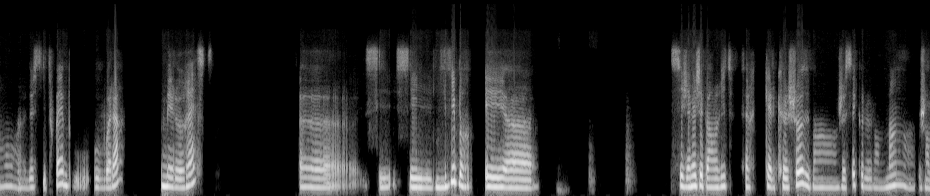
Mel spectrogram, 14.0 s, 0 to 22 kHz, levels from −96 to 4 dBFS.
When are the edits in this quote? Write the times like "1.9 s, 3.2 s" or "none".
1.0 s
